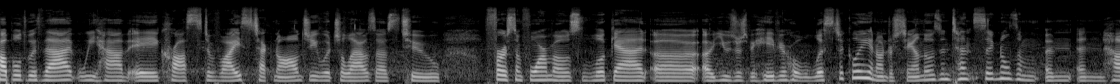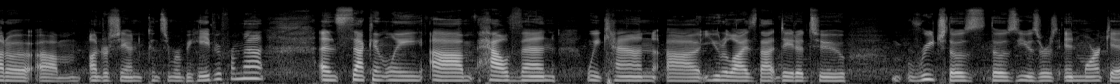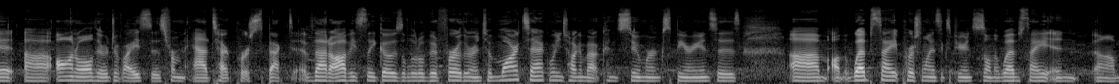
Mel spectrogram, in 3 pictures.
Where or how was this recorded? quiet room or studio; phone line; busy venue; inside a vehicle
busy venue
